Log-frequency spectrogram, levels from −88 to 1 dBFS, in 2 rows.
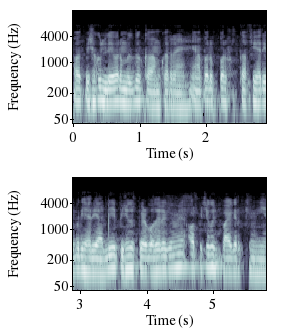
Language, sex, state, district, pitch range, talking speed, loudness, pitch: Hindi, male, Uttar Pradesh, Lucknow, 115-130 Hz, 320 wpm, -15 LUFS, 120 Hz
